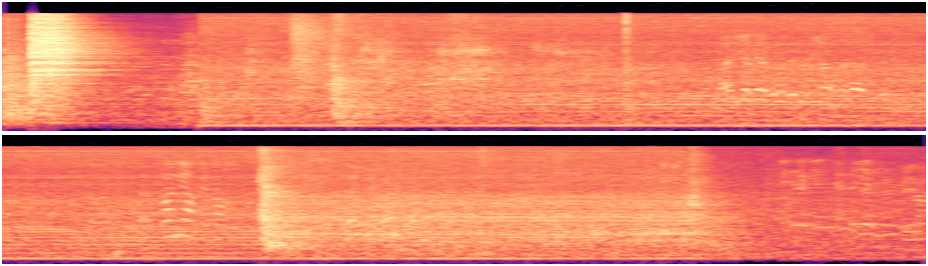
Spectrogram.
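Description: An electric crane hoist hums steadily.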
